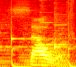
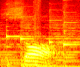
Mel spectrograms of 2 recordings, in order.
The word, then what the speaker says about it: sour: what about this text it's pronounced sour some people say saw that is a mispronunciation the only correct way to say this word is sour many words in the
